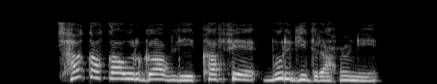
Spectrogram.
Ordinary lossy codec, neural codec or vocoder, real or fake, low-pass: MP3, 64 kbps; codec, 16 kHz, 16 kbps, FunCodec, trained on Chinese and English, 50 frames a second; fake; 7.2 kHz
